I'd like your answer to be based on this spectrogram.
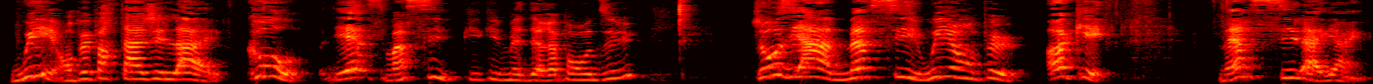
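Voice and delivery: high, loud burst of relief and thanks; delighted. Real, not acted. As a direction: cheer the answer, pitched well up. Delighted by a viewer's answer.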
